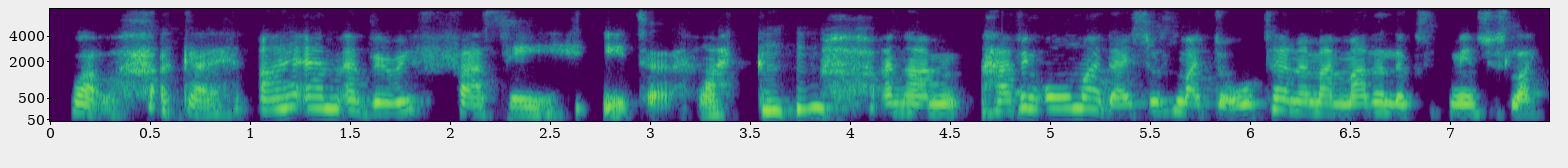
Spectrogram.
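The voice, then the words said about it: Speaks with a noticeable accent. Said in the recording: “I could listen to you talk all day. First of all, I love your accent”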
